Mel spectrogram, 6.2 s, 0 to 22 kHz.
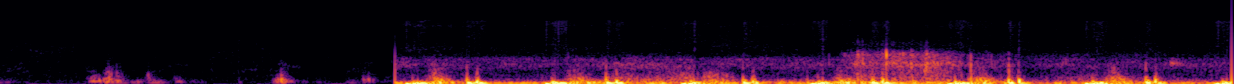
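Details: Atrial septal defect case: regular heart sounds near 88 a minute with wide fixed splitting of the second heart sound, unchanged between inspiration and expiration; ASD shunt flow itself produces no audible murmur.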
